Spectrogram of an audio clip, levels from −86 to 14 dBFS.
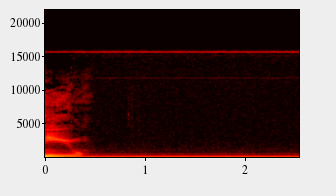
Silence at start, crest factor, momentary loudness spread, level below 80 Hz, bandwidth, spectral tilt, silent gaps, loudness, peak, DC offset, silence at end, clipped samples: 0 s; 20 dB; 15 LU; -48 dBFS; 16 kHz; -5.5 dB/octave; none; -39 LUFS; -14 dBFS; 2%; 0 s; under 0.1%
